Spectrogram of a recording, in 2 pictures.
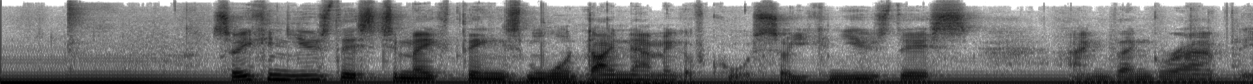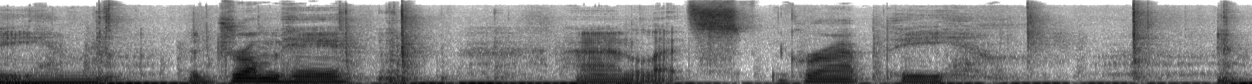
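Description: A synthesizer plays short, plucked, ringing notes in a quick pattern.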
